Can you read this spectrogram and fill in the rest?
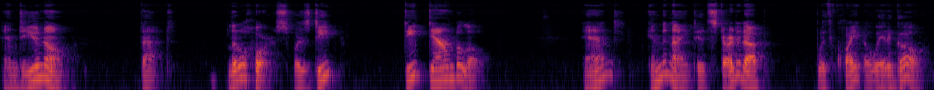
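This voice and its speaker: A man reading a rhyming picture book aloud as a bedtime story, in a gentle, expressive storytelling manner. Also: medium pitch, takes it slowly, long pauses. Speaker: children's bedtime story reader.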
